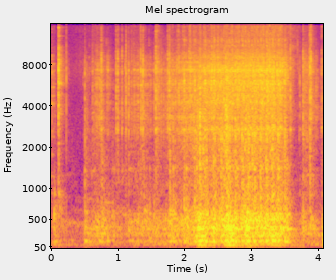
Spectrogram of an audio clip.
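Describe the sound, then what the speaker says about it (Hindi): A sewing machine stitches along a pant seam, its fast motor whir building into a loud, steady stitching run after a brief start, with no talking over it. "तो इसको इस तरीके से इसके ऊपर सिलाई लगाना है"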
